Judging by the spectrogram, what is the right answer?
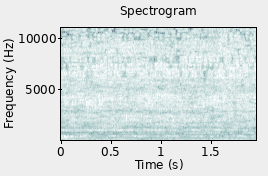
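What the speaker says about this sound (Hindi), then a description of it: "2 गिलास मैं इसमें पानी डाल रही हूँ" Water pours steadily into a cooking pot of kaddu gosht with tomatoes, a continuous rushing splash, close by and loud, with no talking.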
